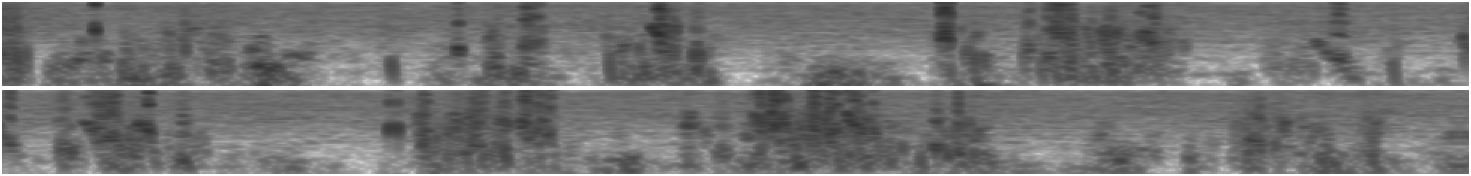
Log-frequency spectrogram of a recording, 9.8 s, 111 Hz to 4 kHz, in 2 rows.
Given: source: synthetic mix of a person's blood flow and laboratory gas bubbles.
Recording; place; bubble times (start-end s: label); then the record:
Doppler ultrasound of blood flow; precordium
0.00-0.15 s: bubbles
0.30-0.39 s: bubbles
0.41-0.83 s: bubbles
1.29-1.38 s: bubbles
1.51-1.60 s: bubbles
1.63-1.94 s: bubbles
2.01-2.46 s: bubbles
3.12-3.36 s: bubbles
3.42-4.00 s: bubbles
4.22-4.58 s: bubbles
4.63-4.72 s: bubbles
4.88-5.00 s: bubbles
5.09-5.62 s: bubbles
6.18-6.79 s: bubbles
7.17-8.23 s: bubbles
8.86-8.98 s: bubbles
9.02-9.55 s: bubbles
From the record:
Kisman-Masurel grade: 332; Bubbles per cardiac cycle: rolling drumbeat, 9 or more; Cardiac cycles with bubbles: 50 to 99%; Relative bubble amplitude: moderate (0.250 to 0.450); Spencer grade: 3 (all of the cardiac periods contain showers or single bubble signals, but not dominating or overriding the cardiac motion signals); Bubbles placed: only in the low amplitude regions of the cardiac cycle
